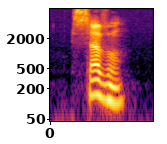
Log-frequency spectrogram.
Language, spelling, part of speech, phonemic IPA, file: French, savant, adjective / noun / verb, /sa.vɑ̃/, Fr-savant.ogg
- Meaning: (adjective) 1. scholarly, scientific, learned 2. clever, shrewd, skilful 3. performing, trained; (noun) scholar, scientist; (verb) present participle of savoir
